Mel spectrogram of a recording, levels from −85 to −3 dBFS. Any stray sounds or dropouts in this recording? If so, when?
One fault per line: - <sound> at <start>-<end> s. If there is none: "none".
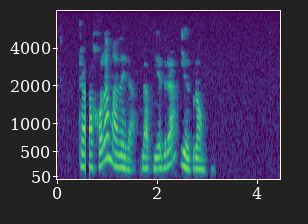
- dropout at 0.6-0.7 s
